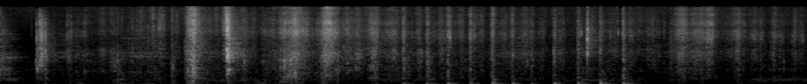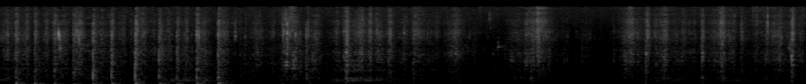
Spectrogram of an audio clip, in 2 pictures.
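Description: Paper towel patting a wheel of cheese dry: a run of quick soft pats, about four a second, with rustling paper, dying away about ten seconds in.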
